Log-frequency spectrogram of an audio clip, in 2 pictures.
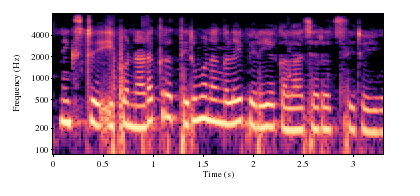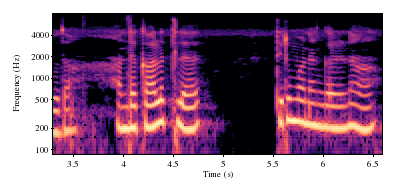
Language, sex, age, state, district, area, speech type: Tamil, female, 45-60, Tamil Nadu, Thanjavur, rural, spontaneous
